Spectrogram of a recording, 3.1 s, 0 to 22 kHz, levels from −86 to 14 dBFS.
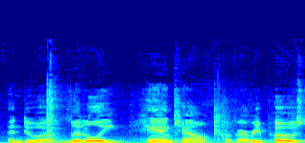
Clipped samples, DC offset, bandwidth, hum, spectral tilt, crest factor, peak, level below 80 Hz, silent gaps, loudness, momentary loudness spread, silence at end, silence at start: under 0.1%; under 0.1%; 10 kHz; none; -6.5 dB/octave; 16 dB; -6 dBFS; -46 dBFS; none; -22 LUFS; 10 LU; 0 s; 0.1 s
